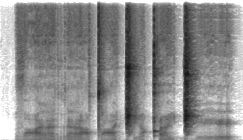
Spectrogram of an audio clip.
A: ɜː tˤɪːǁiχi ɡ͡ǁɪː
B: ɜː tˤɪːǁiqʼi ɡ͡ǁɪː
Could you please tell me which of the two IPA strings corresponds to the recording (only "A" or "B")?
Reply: B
